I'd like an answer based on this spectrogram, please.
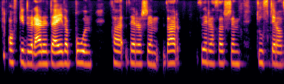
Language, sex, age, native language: Icelandic, male, 18-19, Icelandic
